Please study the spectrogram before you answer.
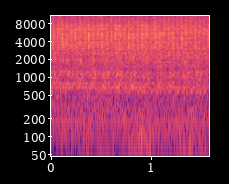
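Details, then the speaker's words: Cheap repo car after fitting a new aftermarket catalytic converter that didn't seal well, so gum paste was applied and the exhaust refitted; steady even idle with smooth exhaust note, no puffing or ticking at the joints; exhaust sounds sealed and healthy. "and now it seems to be running sweet as"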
